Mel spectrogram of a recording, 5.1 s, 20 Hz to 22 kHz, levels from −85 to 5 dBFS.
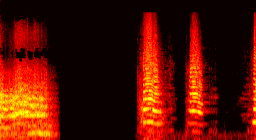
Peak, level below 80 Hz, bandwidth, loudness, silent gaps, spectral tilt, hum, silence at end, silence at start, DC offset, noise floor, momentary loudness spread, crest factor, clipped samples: -6 dBFS; -54 dBFS; 16 kHz; -19 LUFS; 1.19-2.69 s; -3 dB/octave; none; 0 s; 0 s; under 0.1%; -66 dBFS; 14 LU; 16 dB; under 0.1%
